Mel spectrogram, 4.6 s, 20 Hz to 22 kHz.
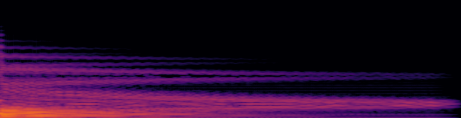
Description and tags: Volca FM Sound1
Volca fm ambient sound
